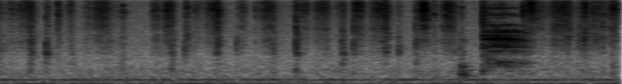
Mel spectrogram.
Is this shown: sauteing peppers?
no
